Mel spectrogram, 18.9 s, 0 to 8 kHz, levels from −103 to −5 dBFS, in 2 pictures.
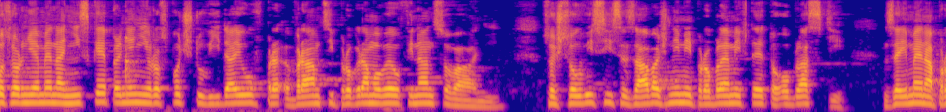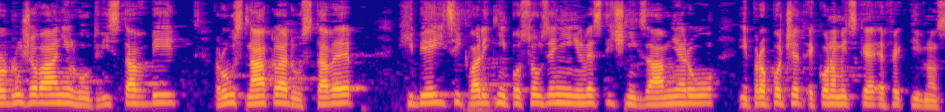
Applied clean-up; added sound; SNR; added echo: classical method Wiener filter.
